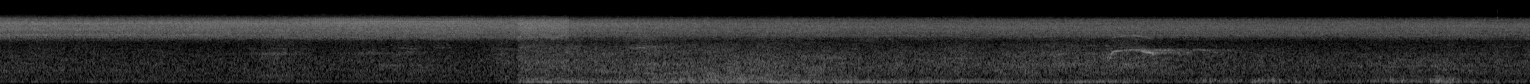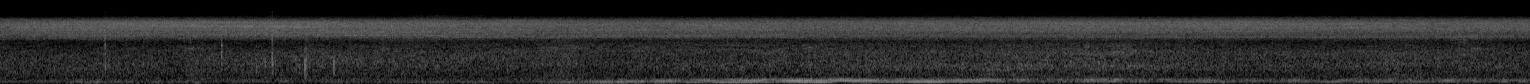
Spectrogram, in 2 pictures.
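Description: Steady, high-pitched drone of an insect chorus. A lower hum comes in about five seconds in, fades, and returns about twenty seconds in.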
